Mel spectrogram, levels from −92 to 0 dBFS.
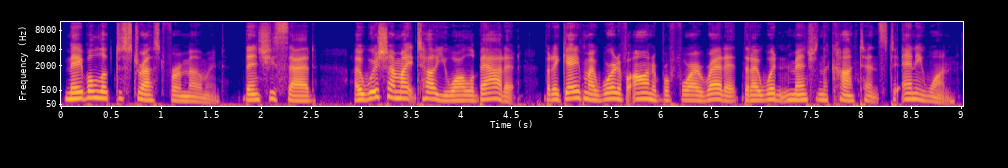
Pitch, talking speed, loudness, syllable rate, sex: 175 Hz, 255 wpm, -20 LUFS, 6.3 syllables/s, female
